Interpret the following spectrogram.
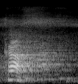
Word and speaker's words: calf: Tulisnya Saf. Bacanya L jangan disebut, C dibaca K. Kaf.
